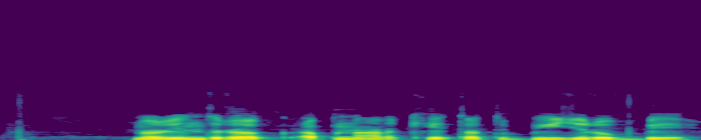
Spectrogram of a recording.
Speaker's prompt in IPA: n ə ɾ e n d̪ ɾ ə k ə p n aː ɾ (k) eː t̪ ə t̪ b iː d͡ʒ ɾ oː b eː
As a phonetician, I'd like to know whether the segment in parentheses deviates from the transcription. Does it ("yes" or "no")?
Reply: yes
